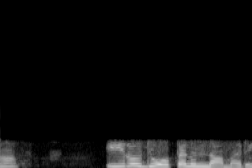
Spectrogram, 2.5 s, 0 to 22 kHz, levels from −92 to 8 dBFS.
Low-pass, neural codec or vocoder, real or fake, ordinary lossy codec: 3.6 kHz; none; real; none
